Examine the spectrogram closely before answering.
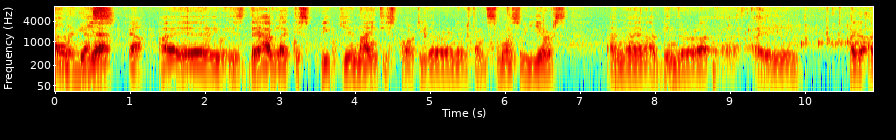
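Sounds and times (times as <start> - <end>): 
speech: 0.3 - 10.0, 10.6 - 10.9
coffee pouring into a cup: 8.9 - 10.9.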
